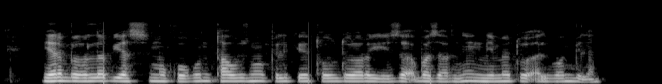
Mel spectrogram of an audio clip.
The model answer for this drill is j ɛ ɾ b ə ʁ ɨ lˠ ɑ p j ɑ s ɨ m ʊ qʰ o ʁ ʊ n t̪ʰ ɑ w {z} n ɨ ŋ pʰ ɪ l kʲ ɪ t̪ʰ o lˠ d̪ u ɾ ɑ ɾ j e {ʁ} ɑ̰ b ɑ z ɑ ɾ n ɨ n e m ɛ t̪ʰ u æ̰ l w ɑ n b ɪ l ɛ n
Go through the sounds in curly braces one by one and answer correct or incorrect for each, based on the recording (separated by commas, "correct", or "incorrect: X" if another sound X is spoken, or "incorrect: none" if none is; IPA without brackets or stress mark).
correct, incorrect: z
